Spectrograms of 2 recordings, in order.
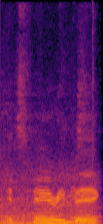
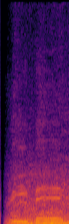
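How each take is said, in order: First: High, slow and stretched out; exaggerated high voice. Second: Said in the usual way. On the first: Shown as a demonstration. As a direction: say it big and high, drawn out. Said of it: "repeats with exaggerated high voice". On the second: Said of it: "repeats phrase, second take bigger".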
